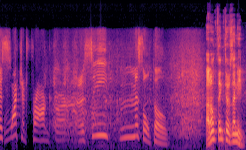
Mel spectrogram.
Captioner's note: audience chuckles; audience laughs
